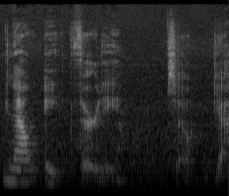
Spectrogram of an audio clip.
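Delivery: hushed whisper; quiet whispered note. Real, not acted. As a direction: whisper it softly. Whispering the time late.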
